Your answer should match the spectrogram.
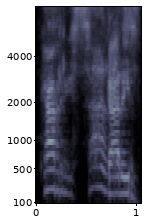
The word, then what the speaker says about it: Carrizales: See, I was going to say, I liked your pronunciation of my last name. You said Carrizales.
